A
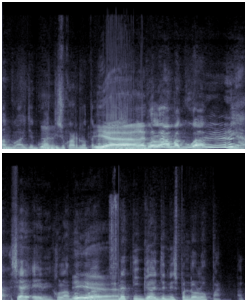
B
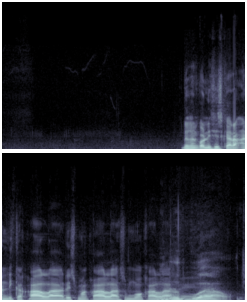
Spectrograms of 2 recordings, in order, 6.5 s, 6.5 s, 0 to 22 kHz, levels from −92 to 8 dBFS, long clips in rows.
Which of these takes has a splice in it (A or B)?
A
